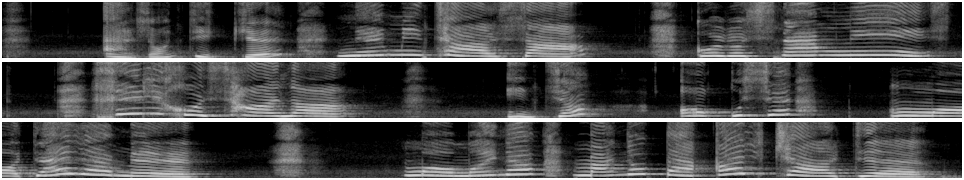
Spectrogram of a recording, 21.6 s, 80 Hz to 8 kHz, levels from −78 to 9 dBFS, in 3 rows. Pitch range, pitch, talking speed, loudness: 330-455 Hz, 385 Hz, 40 wpm, -15 LUFS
